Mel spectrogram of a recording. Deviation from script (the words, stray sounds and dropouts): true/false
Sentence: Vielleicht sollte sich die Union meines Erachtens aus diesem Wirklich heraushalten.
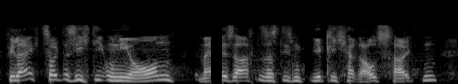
true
